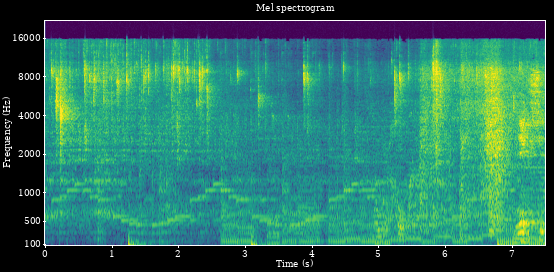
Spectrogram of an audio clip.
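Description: Thin diesel drains out of a Volvo car engine, pouring and splashing steadily in a continuous stream, gurgling and spattering close by, with faint voices now and then.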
